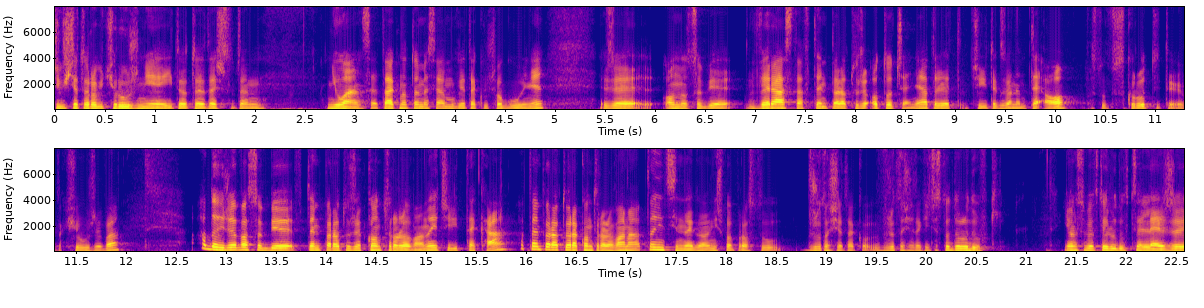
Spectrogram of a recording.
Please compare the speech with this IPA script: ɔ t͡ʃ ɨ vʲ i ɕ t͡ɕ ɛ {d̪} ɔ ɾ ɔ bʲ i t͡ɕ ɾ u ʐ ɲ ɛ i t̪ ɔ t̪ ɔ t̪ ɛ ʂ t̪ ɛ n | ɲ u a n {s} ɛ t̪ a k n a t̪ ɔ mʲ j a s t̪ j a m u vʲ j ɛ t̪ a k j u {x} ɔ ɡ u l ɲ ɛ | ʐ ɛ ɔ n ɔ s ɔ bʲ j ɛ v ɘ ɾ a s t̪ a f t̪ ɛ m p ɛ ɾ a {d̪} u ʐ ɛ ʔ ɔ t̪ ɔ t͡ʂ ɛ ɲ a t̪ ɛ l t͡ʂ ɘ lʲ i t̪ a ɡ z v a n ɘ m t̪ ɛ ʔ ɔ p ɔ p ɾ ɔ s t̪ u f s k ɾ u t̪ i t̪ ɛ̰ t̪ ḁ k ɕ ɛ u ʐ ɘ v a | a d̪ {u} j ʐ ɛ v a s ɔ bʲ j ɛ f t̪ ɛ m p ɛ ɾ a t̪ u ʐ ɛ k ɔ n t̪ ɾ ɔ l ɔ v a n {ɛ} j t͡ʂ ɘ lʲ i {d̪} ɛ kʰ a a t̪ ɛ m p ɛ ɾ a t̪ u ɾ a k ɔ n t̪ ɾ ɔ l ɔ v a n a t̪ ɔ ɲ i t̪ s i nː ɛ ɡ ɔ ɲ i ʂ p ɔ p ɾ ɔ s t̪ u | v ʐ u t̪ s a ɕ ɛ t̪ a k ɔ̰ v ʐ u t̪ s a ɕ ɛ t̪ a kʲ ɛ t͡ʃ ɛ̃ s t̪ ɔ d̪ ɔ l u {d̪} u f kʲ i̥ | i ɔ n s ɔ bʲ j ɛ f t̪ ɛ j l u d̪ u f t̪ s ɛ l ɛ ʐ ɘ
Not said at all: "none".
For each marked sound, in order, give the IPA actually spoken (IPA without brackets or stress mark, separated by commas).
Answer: t̪, s, ʂ, t̪, ɔ, ɛ, t̪, d̪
